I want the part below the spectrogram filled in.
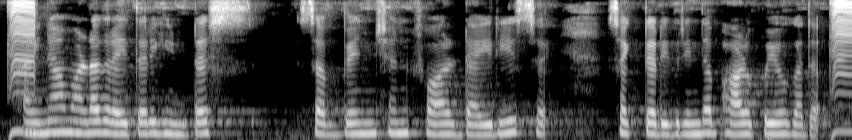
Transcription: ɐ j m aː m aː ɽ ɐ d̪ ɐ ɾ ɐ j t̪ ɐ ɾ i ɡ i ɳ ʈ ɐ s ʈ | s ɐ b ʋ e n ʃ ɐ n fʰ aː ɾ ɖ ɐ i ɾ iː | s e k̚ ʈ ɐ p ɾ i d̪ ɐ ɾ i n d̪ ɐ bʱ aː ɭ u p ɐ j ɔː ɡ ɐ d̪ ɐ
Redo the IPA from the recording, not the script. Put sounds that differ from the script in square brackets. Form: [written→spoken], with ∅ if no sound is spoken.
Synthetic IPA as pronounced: ɐ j [m→n] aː m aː ɽ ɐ d̪ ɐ ɾ ɐ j t̪ ɐ ɾ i ɡ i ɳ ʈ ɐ s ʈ | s ɐ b ʋ e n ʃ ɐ n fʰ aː ɾ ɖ ɐ [i→j] ɾ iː | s e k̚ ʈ ɐ [p→∅] ɾ i d̪ ɐ ɾ i n d̪ ɐ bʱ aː ɭ u p ɐ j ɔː ɡ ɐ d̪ ɐ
